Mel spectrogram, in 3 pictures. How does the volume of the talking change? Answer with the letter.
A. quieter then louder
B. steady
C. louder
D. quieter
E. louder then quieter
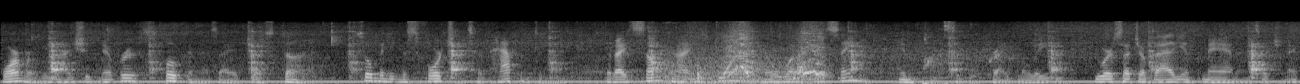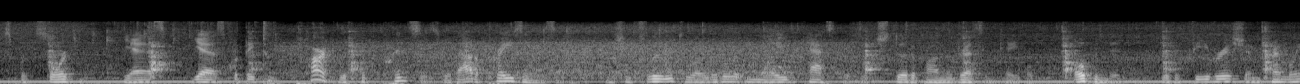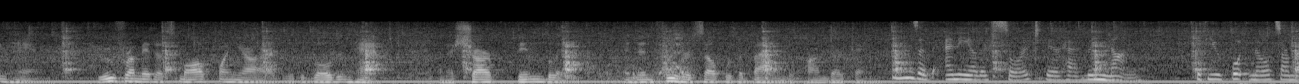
B.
